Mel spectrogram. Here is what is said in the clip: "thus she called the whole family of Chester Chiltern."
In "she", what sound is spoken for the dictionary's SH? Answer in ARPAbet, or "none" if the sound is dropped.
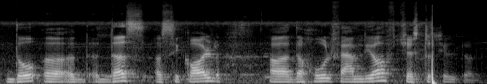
S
